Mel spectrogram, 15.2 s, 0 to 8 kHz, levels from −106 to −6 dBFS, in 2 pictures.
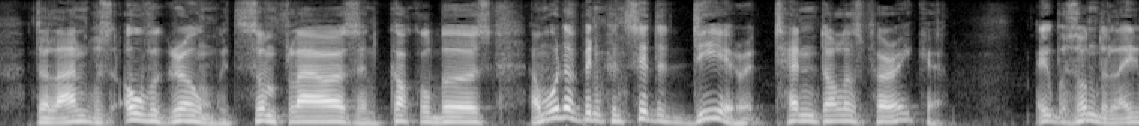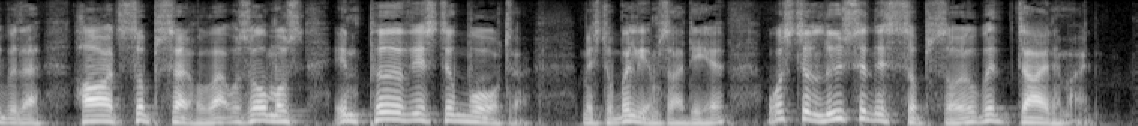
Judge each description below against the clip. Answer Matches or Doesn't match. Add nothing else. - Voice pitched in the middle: Doesn't match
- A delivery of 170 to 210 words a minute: Doesn't match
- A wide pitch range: Matches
